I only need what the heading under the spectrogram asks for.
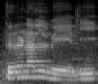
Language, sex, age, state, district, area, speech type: Sanskrit, male, 30-45, Tamil Nadu, Tirunelveli, rural, spontaneous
